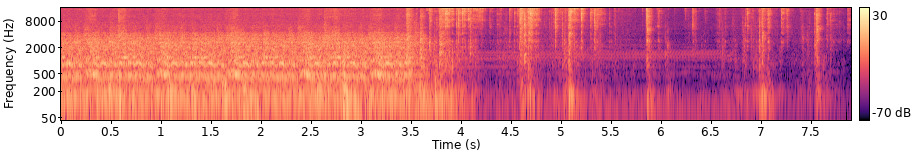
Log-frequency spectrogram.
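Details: Box Chevy V8 with a misfire issue cranks steadily for about four seconds without starting, then clicks and jangling keys; freshly charged battery, fuel pump heard priming.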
